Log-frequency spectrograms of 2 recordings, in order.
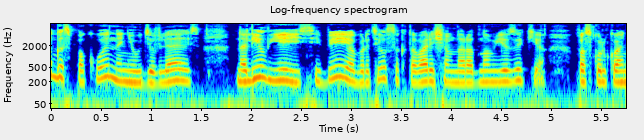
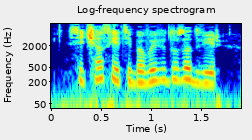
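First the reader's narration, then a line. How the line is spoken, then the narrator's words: Calm tone. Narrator (Russian): сказал Диего все тем же спокойным тоном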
